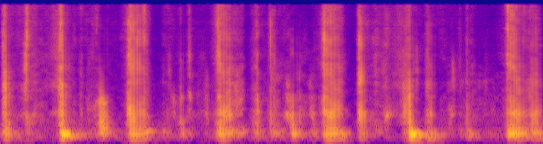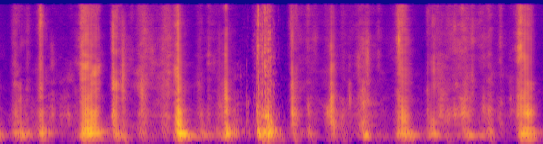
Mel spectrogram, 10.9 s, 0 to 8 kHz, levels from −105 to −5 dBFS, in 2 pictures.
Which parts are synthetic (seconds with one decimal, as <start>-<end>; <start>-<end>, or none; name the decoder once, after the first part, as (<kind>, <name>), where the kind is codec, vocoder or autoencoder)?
0.0-7.8 (vocoder, Vocos); 8.3-10.9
